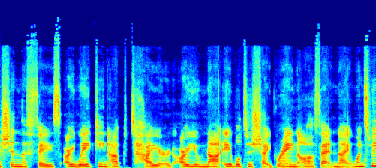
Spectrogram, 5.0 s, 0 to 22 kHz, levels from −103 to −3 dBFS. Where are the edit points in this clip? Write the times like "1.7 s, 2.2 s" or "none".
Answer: 1.0 s, 3.6 s

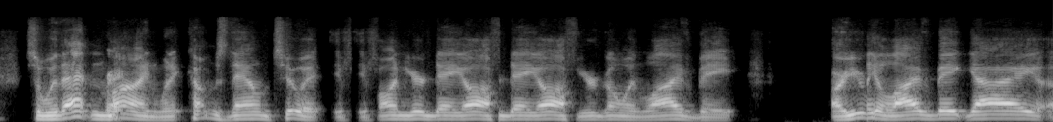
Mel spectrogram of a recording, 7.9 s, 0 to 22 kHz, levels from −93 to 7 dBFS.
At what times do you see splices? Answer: 2.6 s, 3.8 s, 6.5 s

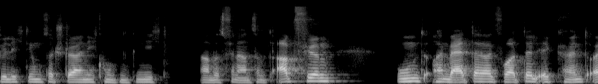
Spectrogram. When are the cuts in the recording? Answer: 1.0 s, 1.3 s, 4.3 s, 4.9 s

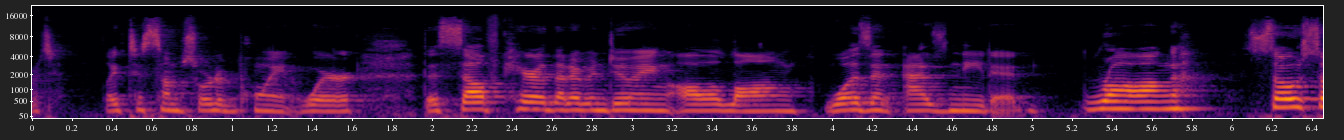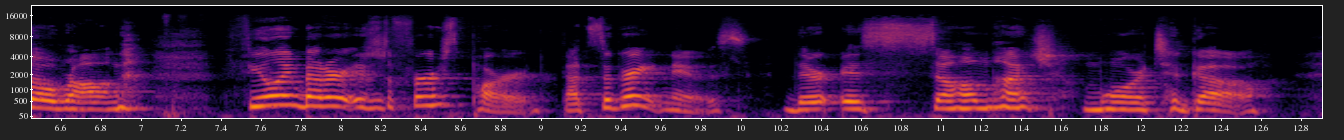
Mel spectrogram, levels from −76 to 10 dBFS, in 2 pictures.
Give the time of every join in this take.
1.0 s, 3.9 s, 5.1 s, 8.2 s, 9.1 s, 10.1 s

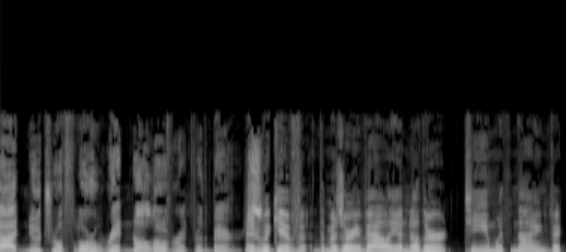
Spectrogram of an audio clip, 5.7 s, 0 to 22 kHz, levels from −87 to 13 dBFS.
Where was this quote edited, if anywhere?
1.0 s

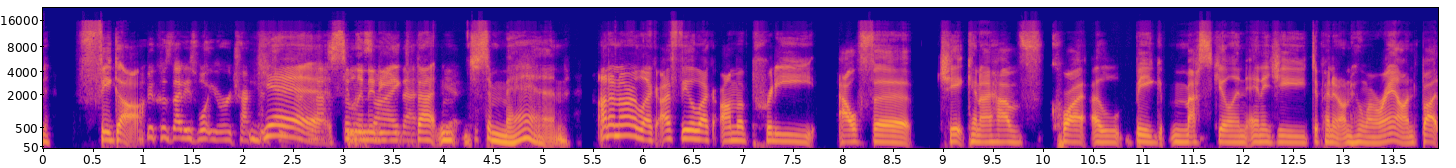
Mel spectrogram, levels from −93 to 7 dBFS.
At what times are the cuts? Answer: 10.0 s

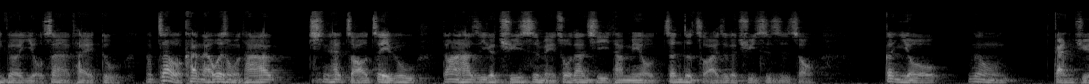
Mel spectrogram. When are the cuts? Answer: 1.3 s

